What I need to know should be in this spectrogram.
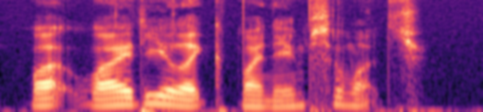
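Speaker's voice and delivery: put-on worried, concerned little boy voice. Voicing a boy asked many questions about his name: worried boy's voice. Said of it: "looks a bit worried".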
